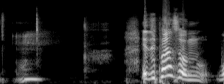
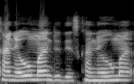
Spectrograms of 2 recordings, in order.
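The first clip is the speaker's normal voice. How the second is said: ordinary talk, nothing marked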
